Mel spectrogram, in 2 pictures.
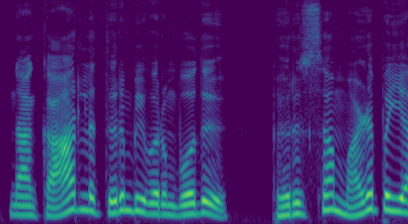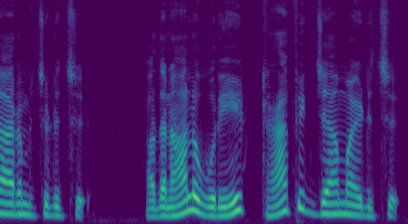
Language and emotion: Tamil, sad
